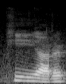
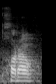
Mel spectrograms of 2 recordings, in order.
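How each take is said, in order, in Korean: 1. 세 글자로 풀어서 읽습니다. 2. 한 음절로 읽습니다.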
